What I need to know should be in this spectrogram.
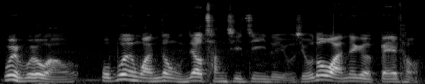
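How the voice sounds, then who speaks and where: A woman's voice: low voice, lively intonation, quick pace. A woman in her twenties with a Taiwanese Mandarin accent, co-hosting a podcast in casual, joking, self-mocking chat. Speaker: podcast co-host.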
